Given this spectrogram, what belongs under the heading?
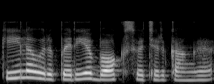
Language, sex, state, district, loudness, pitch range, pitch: Tamil, female, Tamil Nadu, Nilgiris, -17 LUFS, 210-265 Hz, 225 Hz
